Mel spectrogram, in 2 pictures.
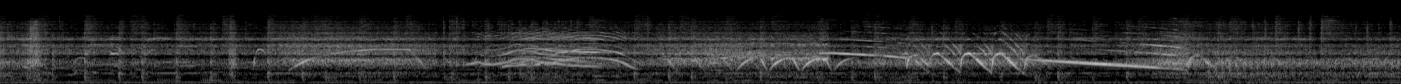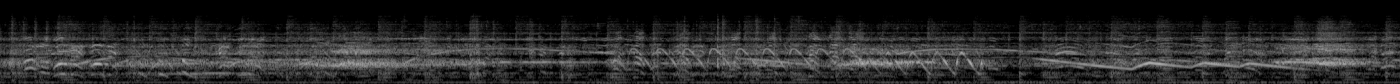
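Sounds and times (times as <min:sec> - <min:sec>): police sirens wailing: 0:00.0 - 0:28.0.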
